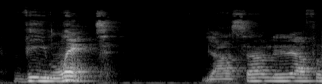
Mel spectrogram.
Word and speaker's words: Valiant: Y'all say it's pronounced Valiant.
